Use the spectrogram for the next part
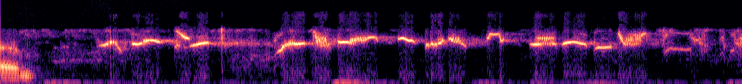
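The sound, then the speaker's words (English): A blackbird sings a rich, fluty song: a steady run of warbling, whistled phrases at a fairly high pitch, loud and clear, with no voices over it. “No, that's the fluty song, rumbly fluty song of the blackbird.”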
